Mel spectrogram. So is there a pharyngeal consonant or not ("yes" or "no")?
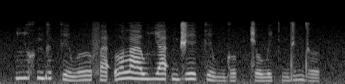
no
